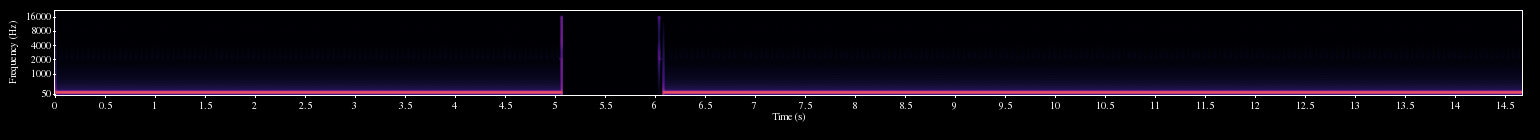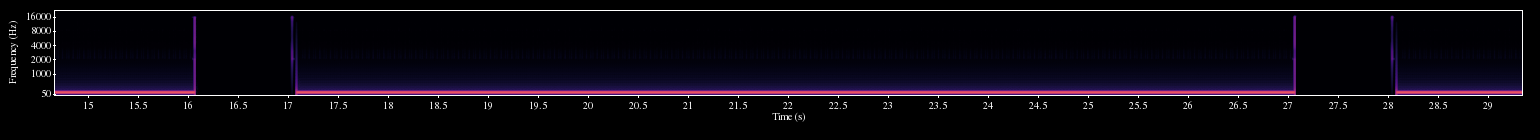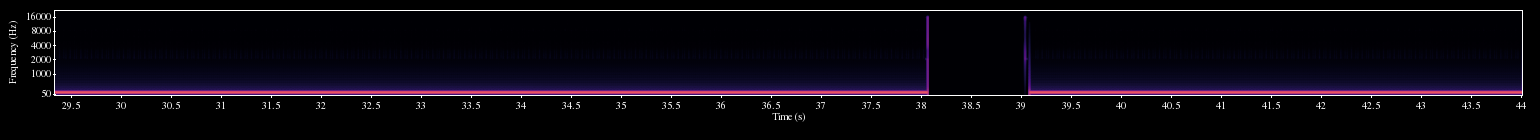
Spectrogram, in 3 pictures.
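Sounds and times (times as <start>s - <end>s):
low sine test tone: 0.0s - 5.1s, 6.0s - 16.1s, 17.0s - 27.1s, 28.0s - 38.1s, 39.0s - 44.0s.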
